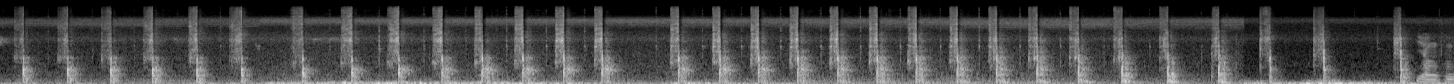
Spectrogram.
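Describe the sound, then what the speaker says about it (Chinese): A kitchen knife chops side vegetables such as onion and green and red peppers on a cutting board for a spicy duck-tongue dish. The strokes are close, crisp and rapid, in a steady rhythm of dozens of even hits. "鸭舌太少了，多切点配菜。"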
